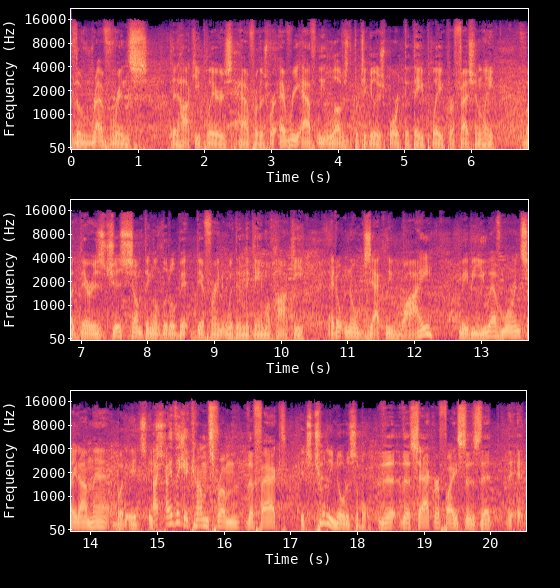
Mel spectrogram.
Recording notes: live from The 72 Tavern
